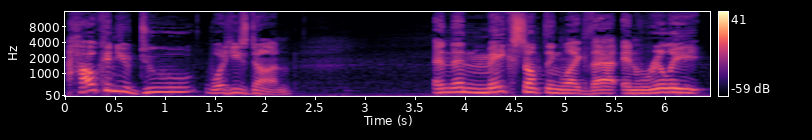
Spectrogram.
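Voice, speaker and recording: A man's voice: fairly high pitch, animated, slow pace. Incredulous, foul-mouthed man chatting casually. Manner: blunt, profane, incredulous. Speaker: podcast co-host. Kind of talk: casual music discussion.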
